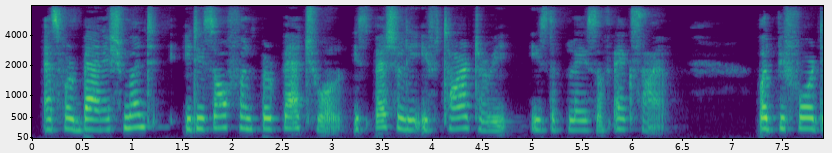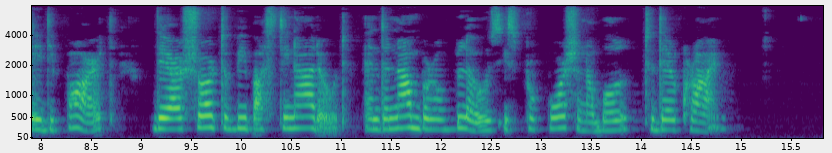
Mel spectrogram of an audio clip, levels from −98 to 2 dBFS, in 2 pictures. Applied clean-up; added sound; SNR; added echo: none; none; none; reverberation time 0.2 s.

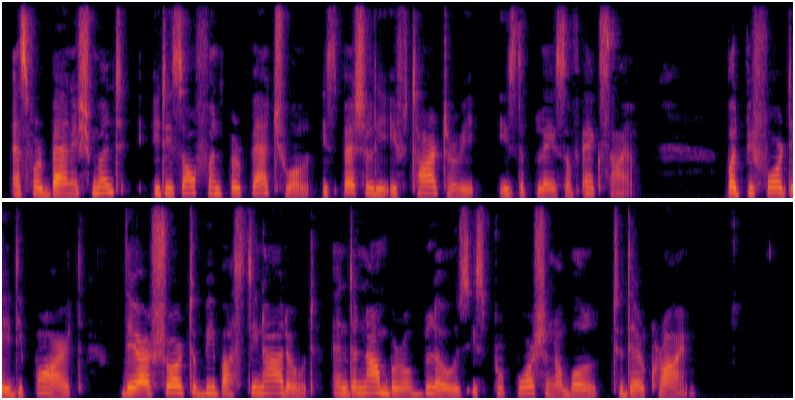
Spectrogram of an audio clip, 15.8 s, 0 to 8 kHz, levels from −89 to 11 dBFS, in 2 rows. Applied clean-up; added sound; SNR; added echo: none; none; none; none.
